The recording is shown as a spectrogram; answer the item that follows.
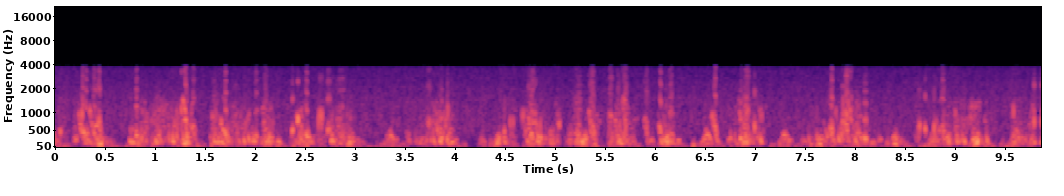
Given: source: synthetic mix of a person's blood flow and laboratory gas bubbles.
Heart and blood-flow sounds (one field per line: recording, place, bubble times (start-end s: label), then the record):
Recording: Doppler ultrasound of blood flow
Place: precordium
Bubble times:
0.00-0.02 s: bubbles
0.06-0.55 s: bubbles
0.76-1.47 s: bubbles
1.57-2.31 s: bubbles
2.38-3.04 s: bubbles
3.52-4.04 s: bubbles
4.48-4.65 s: bubbles
4.68-5.10 s: bubbles
5.15-5.50 s: bubbles
5.55-5.86 s: bubbles
5.91-5.99 s: bubbles
6.04-6.30 s: bubbles
6.57-6.70 s: bubbles
6.77-7.15 s: bubbles
7.55-8.25 s: bubbles
8.63-8.78 s: bubbles
8.80-9.39 s: bubbles
9.59-9.87 s: bubbles
From the record:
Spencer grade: 3 (all of the cardiac periods contain showers or single bubble signals, but not dominating or overriding the cardiac motion signals)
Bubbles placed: anywhere in the cardiac cycle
